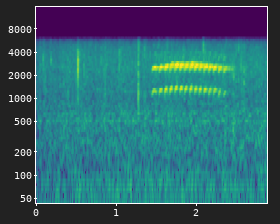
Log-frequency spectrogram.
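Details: A Chestnut-naped Antpitta, one of a couple responding well to playback along a road in Rio Blanco reserve, Central Andes forest, Colombia, November 2009, gives a single steady, quavering whistled note lasting about a second, with faint ticks and soft background hiss.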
